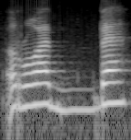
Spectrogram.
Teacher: را کو ہیوی کرنا ہے، با کو اوپر شدت کے ساتھ اس کو روک کے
